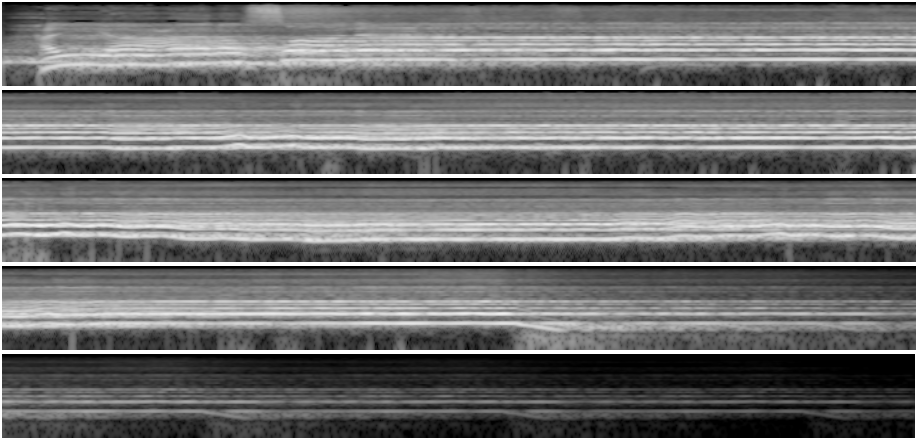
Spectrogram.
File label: Call to Prayer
